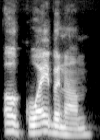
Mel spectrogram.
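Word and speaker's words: Okwuegbunam: tight end Albert oh uh Oak webinum is how you pronounce his last name he also has a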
